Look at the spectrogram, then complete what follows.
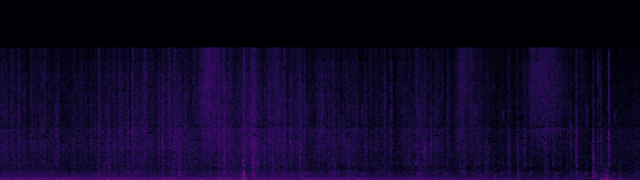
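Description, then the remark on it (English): Steady, dense hiss of heavy rain pouring down outdoors, filling the whole stretch with a constant roar and scattered sharper patters of drops. “Oh, it's raining quite hard out here.”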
